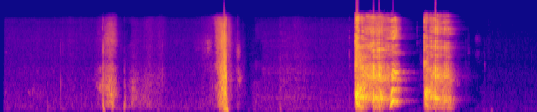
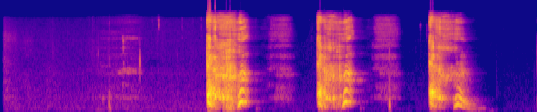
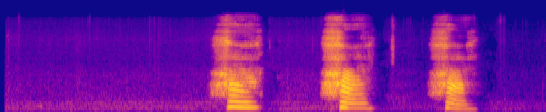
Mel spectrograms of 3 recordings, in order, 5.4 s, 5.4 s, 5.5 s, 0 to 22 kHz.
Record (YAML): cough_length: 5.4 s
cough_amplitude: 32768
cough_signal_mean_std_ratio: 0.28
three_cough_length: 5.4 s
three_cough_amplitude: 32768
three_cough_signal_mean_std_ratio: 0.32
exhalation_length: 5.5 s
exhalation_amplitude: 30077
exhalation_signal_mean_std_ratio: 0.34
survey_phase: beta (2021-08-13 to 2022-03-07)
age: 45-64
gender: Female
wearing_mask: 'No'
symptom_cough_any: true
symptom_runny_or_blocked_nose: true
symptom_sore_throat: true
symptom_change_to_sense_of_smell_or_taste: true
symptom_loss_of_taste: true
symptom_other: true
symptom_onset: 2 days
smoker_status: Current smoker (1 to 10 cigarettes per day)
respiratory_condition_asthma: false
respiratory_condition_other: false
recruitment_source: Test and Trace
submission_delay: 1 day
covid_test_result: Positive
covid_test_method: RT-qPCR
